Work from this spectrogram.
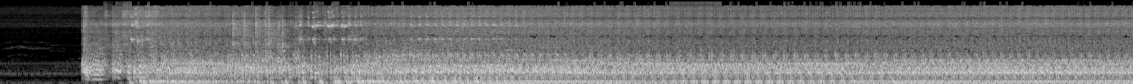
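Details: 2007 Subaru STI with misfire codes on cylinders 1 and 3, bogging on acceleration, loud lifter knock at low rpm: uneven, lumpy idle with irregular beat and ticking; rough idle, cause unconfirmed.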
